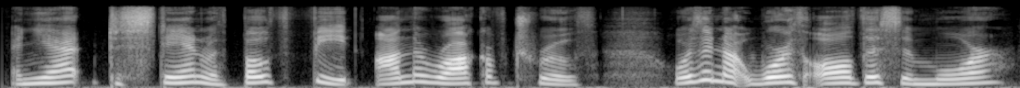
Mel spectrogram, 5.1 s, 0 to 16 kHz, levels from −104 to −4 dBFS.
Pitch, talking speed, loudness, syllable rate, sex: 220 Hz, 225 wpm, -20 LUFS, 4.5 syllables/s, female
